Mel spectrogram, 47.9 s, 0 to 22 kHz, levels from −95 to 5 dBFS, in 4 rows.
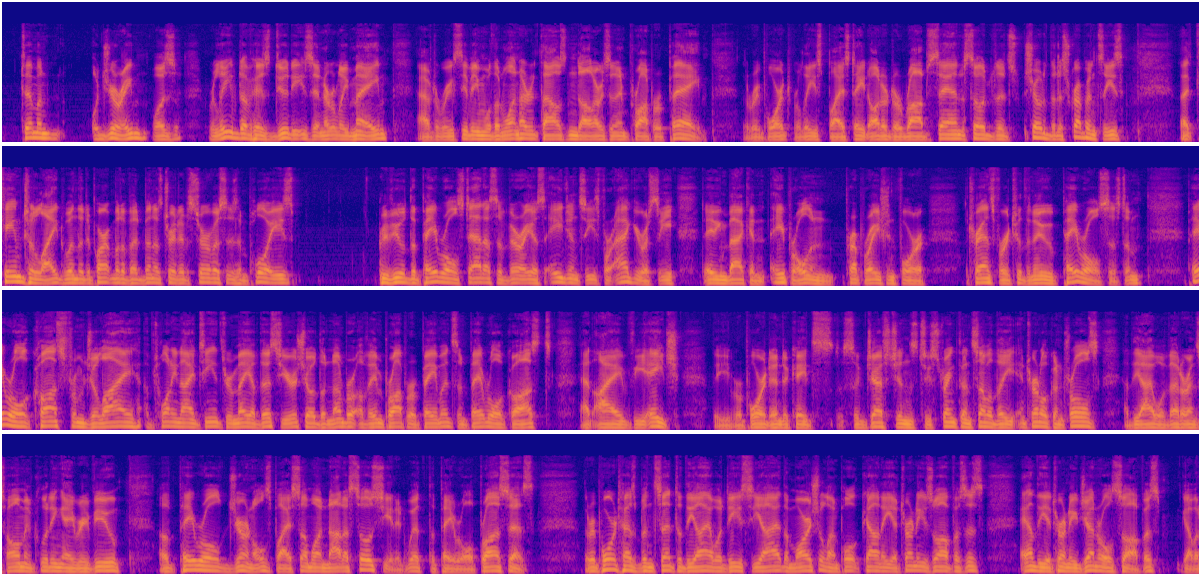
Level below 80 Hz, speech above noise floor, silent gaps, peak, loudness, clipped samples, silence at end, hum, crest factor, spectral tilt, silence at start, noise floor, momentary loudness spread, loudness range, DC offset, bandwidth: -46 dBFS; 43 dB; none; -8 dBFS; -24 LUFS; under 0.1%; 0 s; none; 16 dB; -5.5 dB/octave; 0.2 s; -67 dBFS; 7 LU; 1 LU; under 0.1%; 11.5 kHz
